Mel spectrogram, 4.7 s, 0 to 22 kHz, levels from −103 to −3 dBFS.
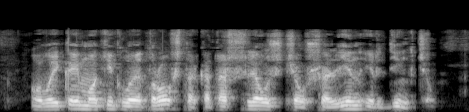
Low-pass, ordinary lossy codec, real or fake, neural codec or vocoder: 7.2 kHz; AAC, 32 kbps; real; none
